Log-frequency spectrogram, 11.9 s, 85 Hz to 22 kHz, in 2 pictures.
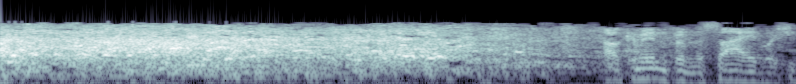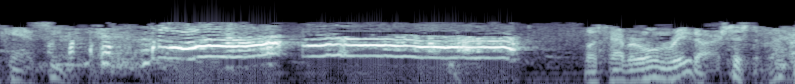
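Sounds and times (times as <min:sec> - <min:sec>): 
laughter: 0:00.0 - 0:04.9, 0:05.8 - 0:10.0, 0:11.7 - 0:11.9
speech: 0:05.4 - 0:08.0, 0:10.4 - 0:11.9
hen squawking as her egg is collected: 0:06.5 - 0:10.0.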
